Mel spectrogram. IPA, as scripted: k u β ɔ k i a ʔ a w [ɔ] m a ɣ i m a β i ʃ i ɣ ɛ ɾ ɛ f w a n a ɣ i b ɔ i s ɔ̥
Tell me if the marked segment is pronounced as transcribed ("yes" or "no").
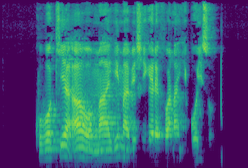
yes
